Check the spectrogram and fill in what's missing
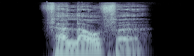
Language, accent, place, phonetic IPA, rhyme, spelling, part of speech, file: German, Germany, Berlin, [fɛɐ̯ˈlaʊ̯fə], -aʊ̯fə, verlaufe, verb, De-verlaufe.ogg
- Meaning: inflection of verlaufen: 1. first-person singular present 2. first/third-person singular subjunctive I 3. singular imperative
